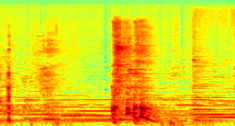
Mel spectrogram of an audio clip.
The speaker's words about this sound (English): So a little bit hard to do breath prayer right now when you're like coughing all the time.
